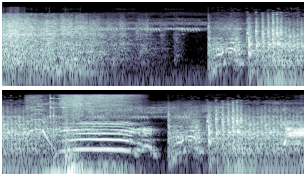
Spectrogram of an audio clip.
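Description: Sound effects for a toy tractor tipping into a pit: a crash-like noise that fades over the first two seconds. Then an engine-like noise starts suddenly, with a short pitched tone rising and falling near the middle.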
